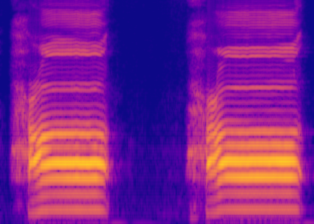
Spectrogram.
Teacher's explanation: इसको दरमियान हलक से अदा करना है।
